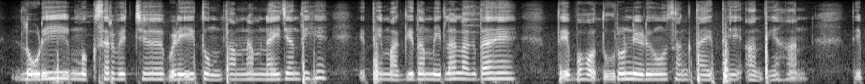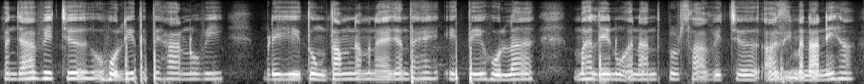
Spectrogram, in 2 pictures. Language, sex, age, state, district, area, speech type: Punjabi, female, 45-60, Punjab, Bathinda, urban, spontaneous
